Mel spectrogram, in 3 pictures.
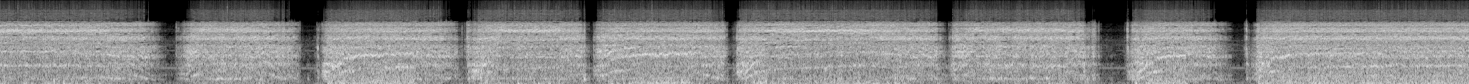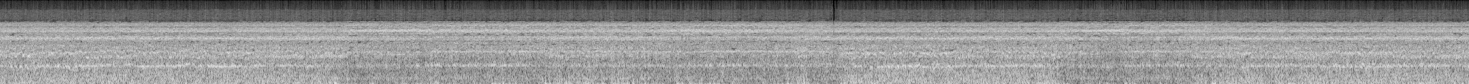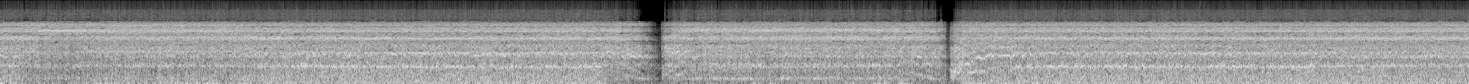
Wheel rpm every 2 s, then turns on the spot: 160, 100, 110, 120, 160, 110, 130, 220, 220, 220, 230, 230, 220, 220, 220, 230, 210, 170, 160, 140, 200, 220.
6-8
